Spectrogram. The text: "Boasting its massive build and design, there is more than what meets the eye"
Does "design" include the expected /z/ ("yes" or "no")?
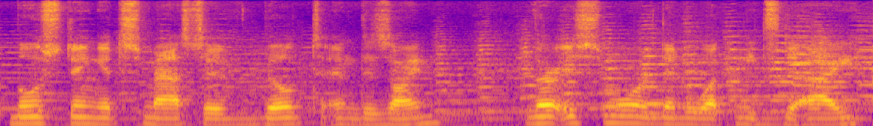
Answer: yes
